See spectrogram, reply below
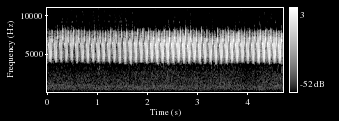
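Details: Grasshopper warbler, genus Locustella, singing its monotonous high reel, a rapid run of even clicks or pulses near eleven a second, growing slightly louder midway, in a quiet setting.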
